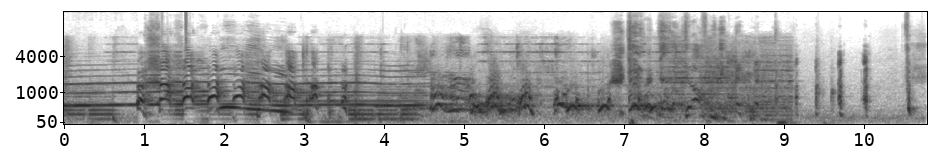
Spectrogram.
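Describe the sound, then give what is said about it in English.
Several dogs in a movie clip being played bark and howl in a loud, chaotic cluster, with long wavering howls giving way to sharp overlapping barks before trailing off into a few scattered faint sounds. “He's been looking brave and everything except when them dogs came out.”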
